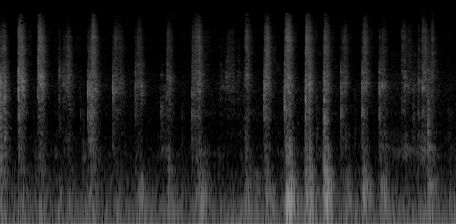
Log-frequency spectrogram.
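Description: Sticky sourdough being scraped and worked on a kitchen worktop with a plastic dough scraper and hands: an uneven run of short scraping strokes, about two a second, with a couple of dull thumps a little past halfway.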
